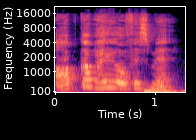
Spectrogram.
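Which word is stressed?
भाई. The emphasis falls on the word भाई. "तो जब आपके भाई पे जोर दिया"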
